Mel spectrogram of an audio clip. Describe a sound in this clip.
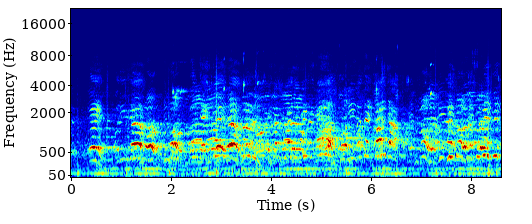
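A basketball bounces on a wooden floor as a player dribbles.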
